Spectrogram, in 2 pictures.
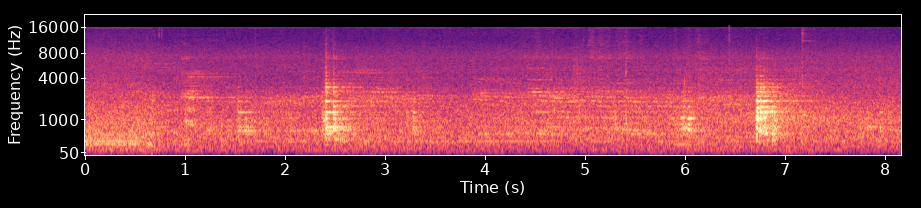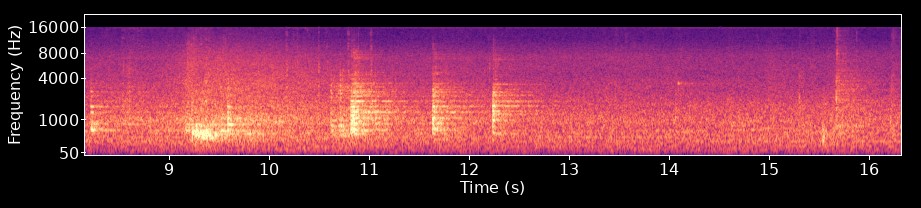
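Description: Aluminium tubes of a tire rack knocking and clinking against its metal frame as they are fitted. There are about eight separate ringing metallic knocks, the loudest about seven and eleven seconds in.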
